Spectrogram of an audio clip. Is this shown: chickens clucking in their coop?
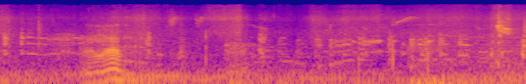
yes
